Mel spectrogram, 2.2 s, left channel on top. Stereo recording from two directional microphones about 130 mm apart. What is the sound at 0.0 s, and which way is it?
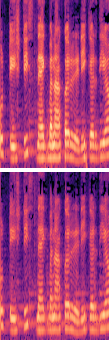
Speech, 60° left (ahead or behind).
